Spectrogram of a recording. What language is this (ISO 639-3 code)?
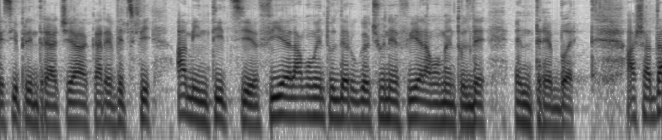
ron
